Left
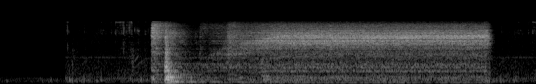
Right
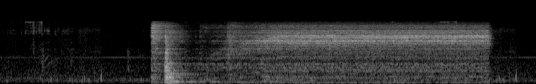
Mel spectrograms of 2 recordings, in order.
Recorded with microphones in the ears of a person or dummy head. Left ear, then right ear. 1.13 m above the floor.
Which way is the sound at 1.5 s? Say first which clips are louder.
Even; 5° left (ahead or behind).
